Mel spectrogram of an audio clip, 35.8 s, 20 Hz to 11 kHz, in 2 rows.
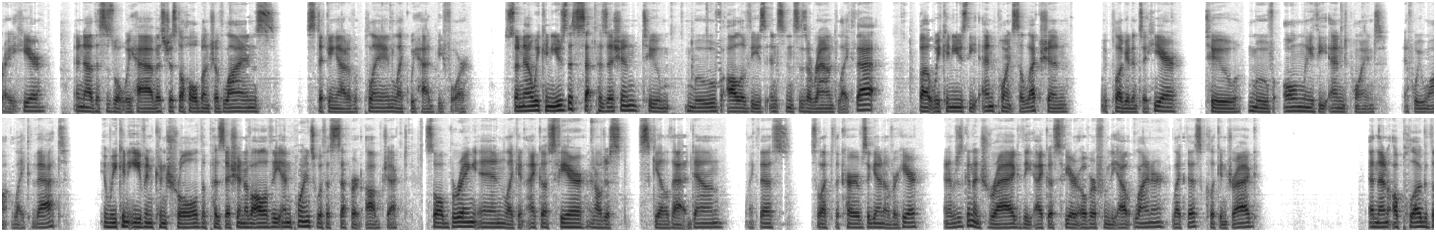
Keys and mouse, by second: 0.2 middle click, 1.0-1.4 middle drag, 1.8 middle click, 3.2-4.9 shift+drag, 6.0 middle click, 7.6 shift+click, 9.2-11.3 shift+drag, 11.8 click, 12.6 middle click, 13.6-14.7 drag, 17.0-19.1 shift+drag, 22.5 middle click, 23.1 shift+a, 27.3 click, 32.1-34.1 drag, 34.6 drag.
